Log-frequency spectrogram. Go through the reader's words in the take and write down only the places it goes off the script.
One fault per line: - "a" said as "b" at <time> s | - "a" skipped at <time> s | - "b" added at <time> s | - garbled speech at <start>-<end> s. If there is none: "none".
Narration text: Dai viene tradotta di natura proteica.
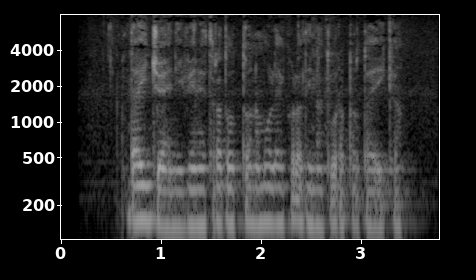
- "geni" added at 0.9 s
- "una molecola" added at 1.9 s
